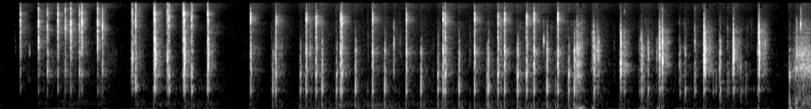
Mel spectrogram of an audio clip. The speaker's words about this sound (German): Ich mache hier nochmal klicke die Klick, Klick, Klick, Klick, das Klack, Klack, Klack. Und zwar äh, ist es der Nixie GameCube Controller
